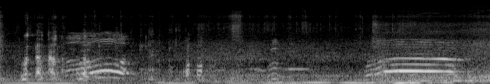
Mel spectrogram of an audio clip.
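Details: At a Pushkar, Rajasthan goat farm, a large Sirohi male utters a short rising-falling bleat, then after a pause a longer, steadier one, amid brief clatter and a low background rumble.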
